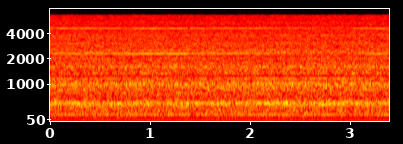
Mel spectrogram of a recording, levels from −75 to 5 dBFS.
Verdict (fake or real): real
